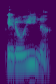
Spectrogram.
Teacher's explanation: notice that they're not pronouncing the h it appears to be silent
